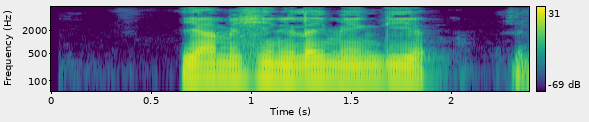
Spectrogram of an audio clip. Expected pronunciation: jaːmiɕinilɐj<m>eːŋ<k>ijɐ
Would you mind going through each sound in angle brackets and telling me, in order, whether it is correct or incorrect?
correct, incorrect: ɡ

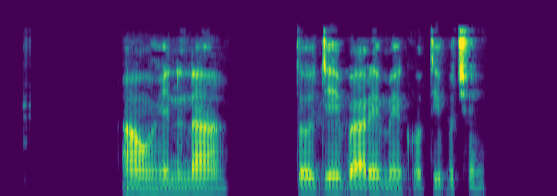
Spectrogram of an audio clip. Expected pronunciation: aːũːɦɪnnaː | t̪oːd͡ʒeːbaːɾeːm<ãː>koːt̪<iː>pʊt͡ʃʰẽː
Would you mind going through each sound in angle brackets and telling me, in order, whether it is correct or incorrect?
incorrect: ẽː, correct

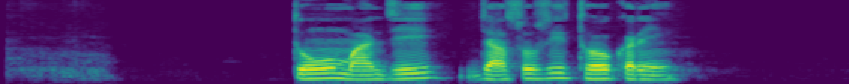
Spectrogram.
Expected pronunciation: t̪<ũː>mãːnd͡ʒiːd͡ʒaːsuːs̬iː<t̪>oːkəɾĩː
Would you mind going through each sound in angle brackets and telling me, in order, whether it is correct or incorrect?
correct, incorrect: t̪ʰ

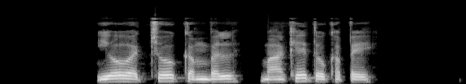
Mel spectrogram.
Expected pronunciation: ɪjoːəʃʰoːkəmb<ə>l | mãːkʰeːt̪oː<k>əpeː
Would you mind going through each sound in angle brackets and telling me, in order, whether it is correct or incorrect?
correct, incorrect: kʰ

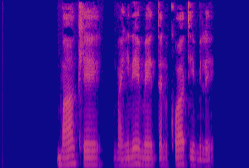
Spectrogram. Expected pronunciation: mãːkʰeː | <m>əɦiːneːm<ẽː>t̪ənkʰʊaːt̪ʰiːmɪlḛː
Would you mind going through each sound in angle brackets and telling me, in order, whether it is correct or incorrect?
correct, correct

